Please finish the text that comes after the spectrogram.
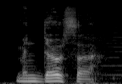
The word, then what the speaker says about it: Mendonça: put the cursor out of the way Mendoza is how it's pronounced uh also if you notice that there's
